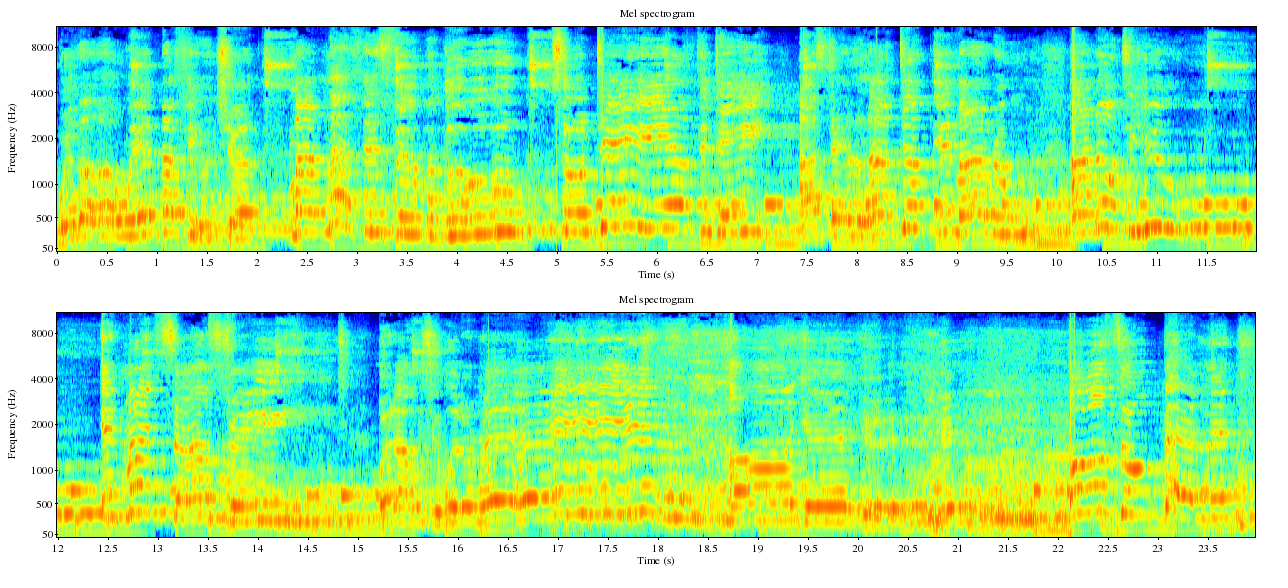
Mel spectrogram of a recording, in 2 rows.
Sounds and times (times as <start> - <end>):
Music: 0.0 - 23.9.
